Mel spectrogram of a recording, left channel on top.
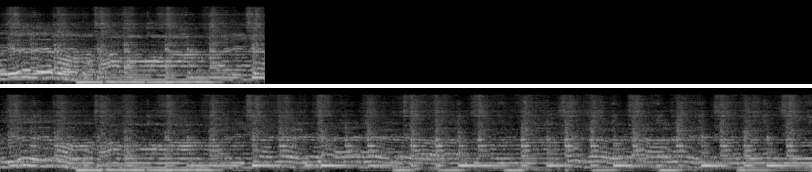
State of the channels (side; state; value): left; drops out; at 2.7 s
